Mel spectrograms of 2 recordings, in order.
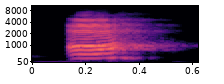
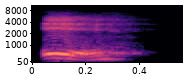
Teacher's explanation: the short E and the short I, which would be eh and I, are very, very close in this American English dialect. They're pretty close in other English dialects as well, and are often a big sticking point for many of our students.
